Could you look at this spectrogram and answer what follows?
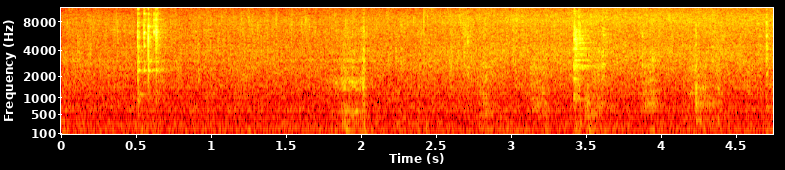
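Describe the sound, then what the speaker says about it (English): Mushrooms being stirred in a frying pan, a soft steady sizzle with a few scraping clinks of a utensil against the pan, close and alone without talk. "Go ahead and give this a good mix. And we're going to let these mushrooms cook down for just a couple of minutes."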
